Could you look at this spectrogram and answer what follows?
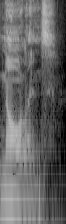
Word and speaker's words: New Orleans: Is it New Orleans or New Orleans? What's the cool way to do it? It's Nolans. Nolans.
